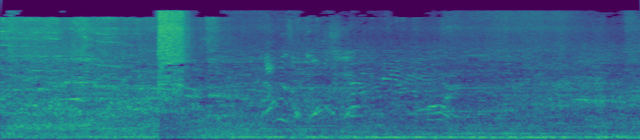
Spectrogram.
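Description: Haunted-house walkthrough soundscape: a loud, steady low rumble, a short sharp hiss of air about one and a half seconds in, and voices.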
